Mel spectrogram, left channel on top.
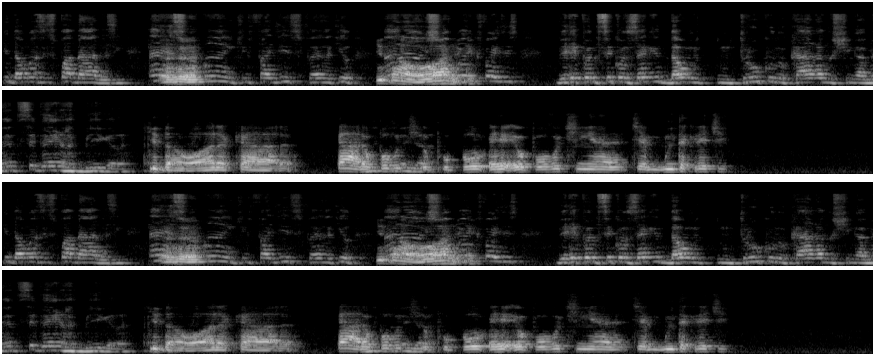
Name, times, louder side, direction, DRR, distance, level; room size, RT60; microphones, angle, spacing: voice 1, 0.0-10.2 12.3-13.1, equal, 15° left, 0.8 m, -32 dB
voice 2, 1.6-2.0 3.7-4.7 10.2-11.7 12.1-16.0, left 2 dB, 40° left, 0.5 m, -22 dB
6.1 x 2.1 x 2.7 m
head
